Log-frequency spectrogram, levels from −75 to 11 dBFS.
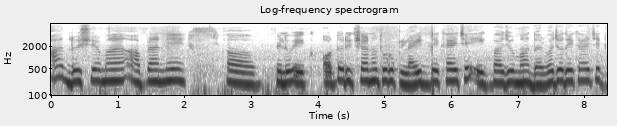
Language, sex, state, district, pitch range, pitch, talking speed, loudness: Gujarati, female, Gujarat, Valsad, 210-240 Hz, 225 Hz, 130 wpm, -12 LUFS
